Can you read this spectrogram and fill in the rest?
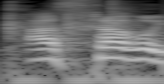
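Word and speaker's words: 飛鳥: 비조라고 써놓고 지네들이 읽을 때는 뭐라고 읽는다고요? 아스카라고 읽는다. 이거 아스카.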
